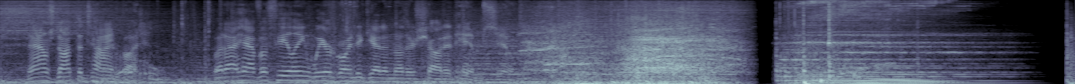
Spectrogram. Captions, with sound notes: Now's not the time, bud. But I have a feeling we're going to get another shot at him soon. [Toothless roaring]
